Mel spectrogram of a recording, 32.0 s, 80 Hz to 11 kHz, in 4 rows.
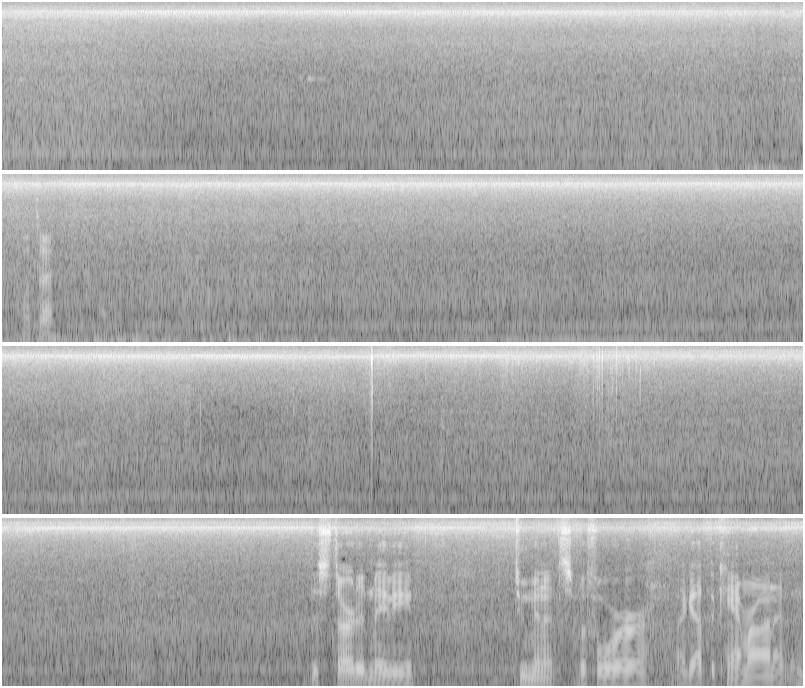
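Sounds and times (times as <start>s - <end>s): honeybee swarm buzzing: 0.0s - 32.0s.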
